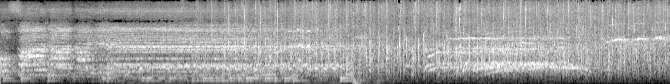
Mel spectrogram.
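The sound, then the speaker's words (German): The Gospel choir St. Afra from Meißen holds a final sustained chord as clapping breaks out, then steady, loud applause for the choir fills the rest, with scattered cheers and voices rising through it. “Applaus für den Gospelchor St. Afra aus Meißen, unseren Chor der Woche.”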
